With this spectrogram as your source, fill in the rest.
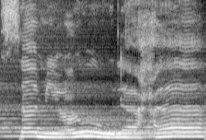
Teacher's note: عین ہے تو حلق کے درمیان سے آواز نکلے گی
